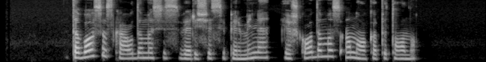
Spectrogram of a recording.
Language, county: Lithuanian, Kaunas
